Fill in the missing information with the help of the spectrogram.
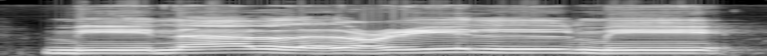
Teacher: আইনটা উচ্চারণের সময় গলার মধ্যে চাপ দিয়ে পড়তে হবে।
